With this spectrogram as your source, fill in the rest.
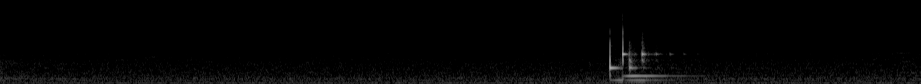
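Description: A paintbrush softly brushes across a canvas.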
